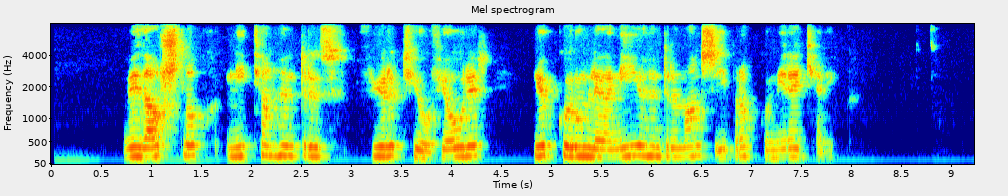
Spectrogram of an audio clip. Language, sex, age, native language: Icelandic, female, 50-59, Icelandic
